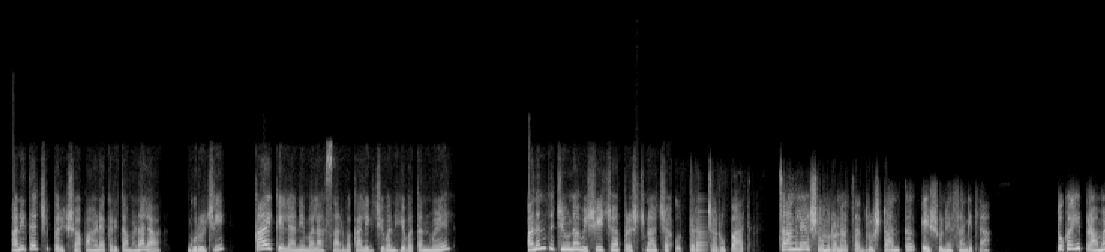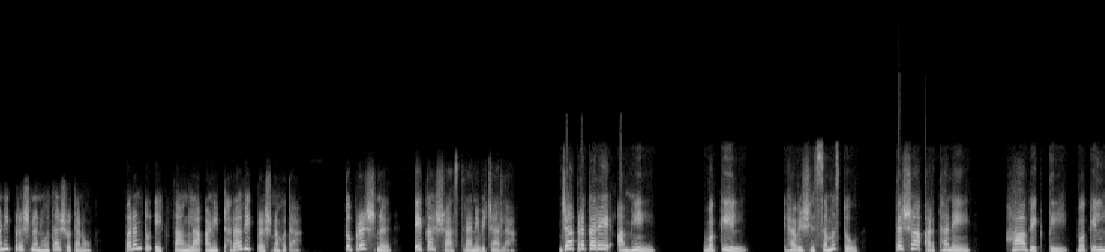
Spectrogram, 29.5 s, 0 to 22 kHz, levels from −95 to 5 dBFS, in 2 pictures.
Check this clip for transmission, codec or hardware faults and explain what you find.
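Five network-related faults occur in this speech clip, which was carried over an Opus call path at 32 kbps with a 12 kHz bandwidth. All of them cluster between about 8.5 s and 21.7 s.

From 8.47 to 8.57 s there is a short stall from a late packet. A packet arrived after its playout time, so the jitter buffer ran dry. The receiver held the current sound for about 66 ms and then resumed where it left off. Nothing is lost, but a sound drags slightly and the delay grows by 66 ms.

From 8.88 to 21.68 s a call bitrate drop pulls the encoder from 32 kbps down to 7 kbps, where it sits for about 3 s. With so few bits, Opus quantises coarsely and narrows the bandwidth from 12 kHz to 6 kHz. The speech turns muffled and watery until the rate climbs back.

From 8.96 to 9.13 s there is short concealed packet loss. About 60 ms of audio never reached the decoder, and the receiver patched the hole with roughly 44 ms of extrapolated sound before crossfading back. 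The result is a brief smear, with a little audio gone and a small shift in timing.

From 9.32 to 9.47 s a burst of packet loss removes about 120 ms. Concealment extends the preceding sound for about 118 ms while fading it, so it becomes a held buzz or hiss. The speech then resumes further on, with the content of that gap missing.

From 12.84 to 13.71 s a jitter buffer speed-up trims the backlog. The receiver repeatedly cut out pitch-period-length slices, removing about 70 ms in total. The speech plays at about 107% speed with its pitch unchanged, so it sounds briefly hurried.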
